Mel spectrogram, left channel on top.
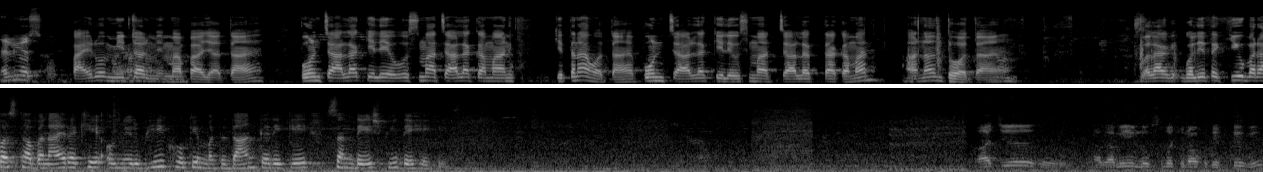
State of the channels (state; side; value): different; both; correlation 0.01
